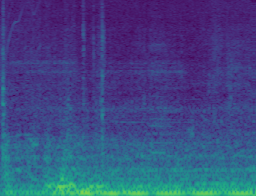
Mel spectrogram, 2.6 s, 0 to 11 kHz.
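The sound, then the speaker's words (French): A car with about 310,000 km on it hums steadily from inside the vehicle as it drives, with a low rumble throughout and a couple of brief faint clicks near the middle; no one speaks. “Cette voiture, je l'ai eue à 250 000 km.”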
